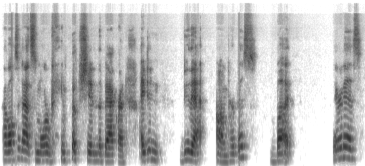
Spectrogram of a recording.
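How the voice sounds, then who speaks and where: Slow-paced, chatty woman livestreamer. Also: mid-range voice, a little mellow. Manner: informal, chatty, sprinkled with swearing and giggles. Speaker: podcast host on a livestream. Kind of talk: casual livestream chat with viewers. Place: indoors at home.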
